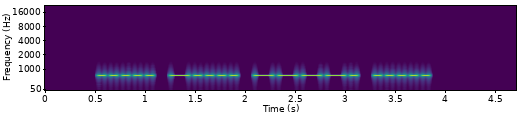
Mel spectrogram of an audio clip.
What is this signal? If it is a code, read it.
Morse code, heard as a keyed tone, about 20 wpm, 700 Hz. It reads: 5695
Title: Numbers - 4-Digit 20wpm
